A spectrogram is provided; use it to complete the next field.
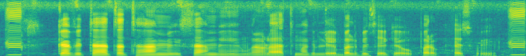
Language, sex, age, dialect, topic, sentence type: Hindi, male, 18-24, Kanauji Braj Bhasha, banking, statement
